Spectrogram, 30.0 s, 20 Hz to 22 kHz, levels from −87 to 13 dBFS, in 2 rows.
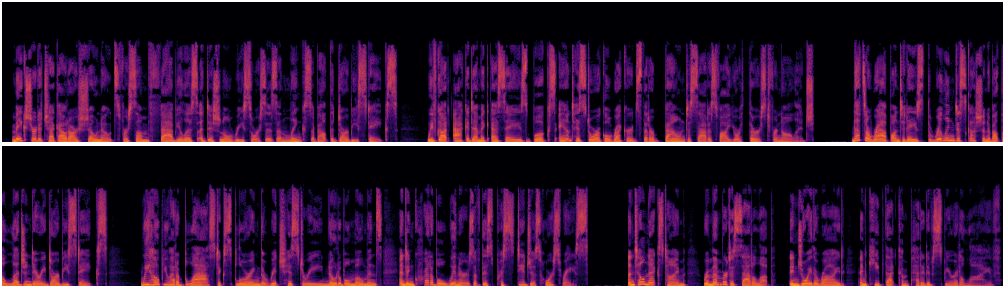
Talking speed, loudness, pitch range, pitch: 170 wpm, -23 LUFS, 195-240 Hz, 220 Hz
